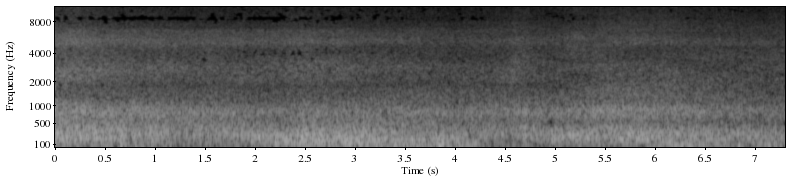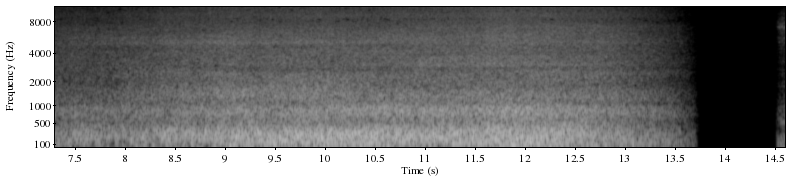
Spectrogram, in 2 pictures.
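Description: Ocean surf breaking and washing up the shore, a steady rushing that swells loudest in the second half and fades out just before the end.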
